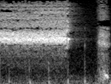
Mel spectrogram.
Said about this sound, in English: Yeah, these are owl sounds I'll be playing throughout the show. Did you know that that's what an owl sounds like?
